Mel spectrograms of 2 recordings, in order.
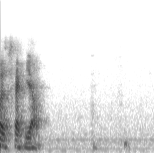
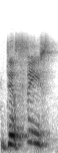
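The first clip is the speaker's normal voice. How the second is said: ordinary talk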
